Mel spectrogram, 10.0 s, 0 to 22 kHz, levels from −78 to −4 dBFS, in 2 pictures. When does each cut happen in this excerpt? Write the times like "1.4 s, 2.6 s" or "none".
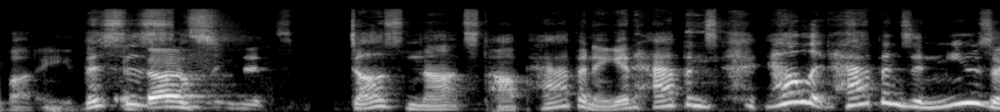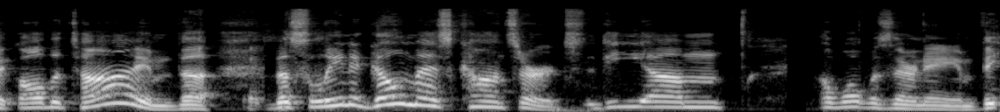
6.3 s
